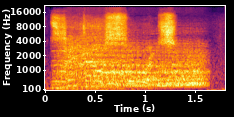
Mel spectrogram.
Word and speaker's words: Tsintaosaurus: It's called a TSINTAOSAURUS. The T is silent, like the P in swimming.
